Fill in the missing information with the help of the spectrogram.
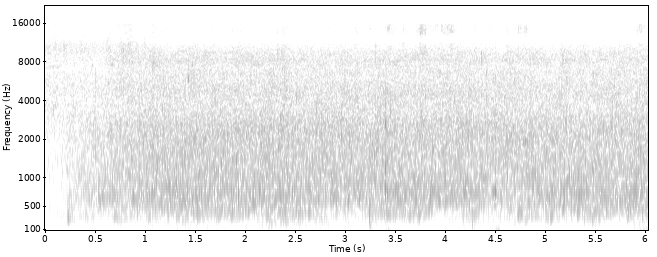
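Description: Faint, steady rush of flowing creek water.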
